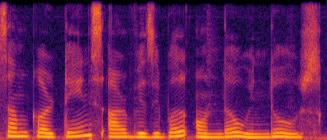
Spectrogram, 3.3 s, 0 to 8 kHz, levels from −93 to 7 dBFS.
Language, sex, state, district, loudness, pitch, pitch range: English, female, Assam, Kamrup Metropolitan, -13 LUFS, 210 Hz, 195-230 Hz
